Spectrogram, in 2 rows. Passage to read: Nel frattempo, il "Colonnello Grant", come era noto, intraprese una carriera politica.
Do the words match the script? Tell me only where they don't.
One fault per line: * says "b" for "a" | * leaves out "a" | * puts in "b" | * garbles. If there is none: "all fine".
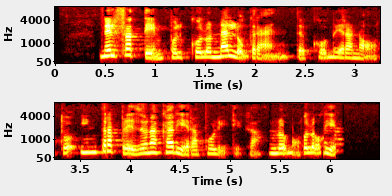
* garbles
